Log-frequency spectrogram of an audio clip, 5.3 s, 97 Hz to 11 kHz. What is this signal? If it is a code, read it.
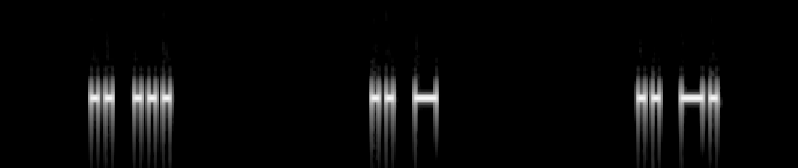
Morse code, heard as a keyed tone, about 25 wpm, 700 Hz. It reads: IS IT IN
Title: 4x Word-Spacing - Sentences from Top 300 Words - 25wpm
